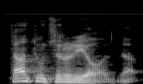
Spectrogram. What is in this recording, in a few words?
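"a fa", Italian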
